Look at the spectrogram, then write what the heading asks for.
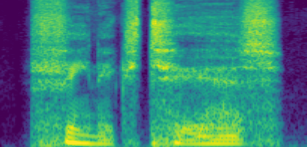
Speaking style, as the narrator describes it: Tom Riddle hissed

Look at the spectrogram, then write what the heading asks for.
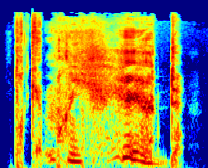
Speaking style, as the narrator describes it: Alexandra said, almost hissing

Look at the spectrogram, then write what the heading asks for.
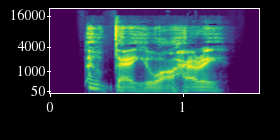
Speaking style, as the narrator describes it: exclaimed Roger

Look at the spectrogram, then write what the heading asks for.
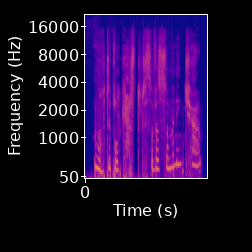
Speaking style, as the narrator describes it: she whispered

